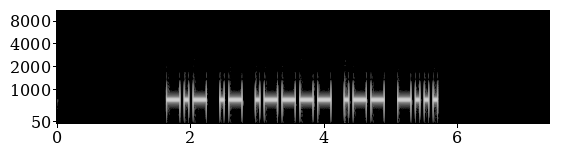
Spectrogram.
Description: Morse code, heard as a keyed tone, about 18 wpm, 700 Hz. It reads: KA1WB
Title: Speed Racing - USA 2x2 Call Signs 15wpm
